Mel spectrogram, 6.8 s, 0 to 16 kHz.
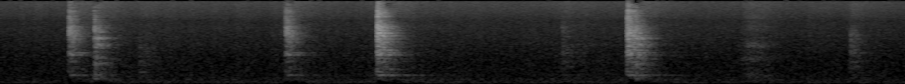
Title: Termatech TT20 RS making noise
